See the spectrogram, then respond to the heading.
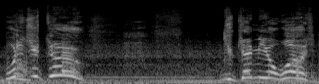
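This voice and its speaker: Desperate young game spy, very high pitch, creaky, urgent, strained. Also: male voice, lively intonation, unhurried, over music, heavily acted. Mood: desperate, angry. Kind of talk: cinematic video game acting.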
